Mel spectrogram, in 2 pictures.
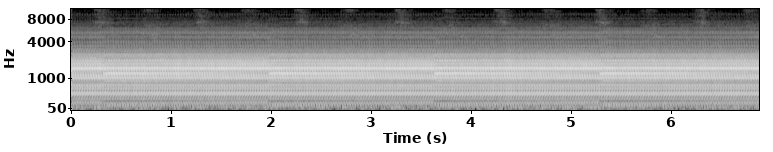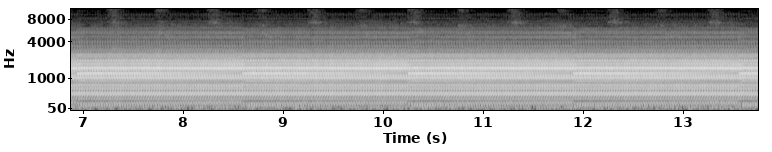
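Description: Loud, continuous electronic droning with a rhythmic pulsing pattern repeating every couple of seconds: an MRI scanner running a sequence.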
